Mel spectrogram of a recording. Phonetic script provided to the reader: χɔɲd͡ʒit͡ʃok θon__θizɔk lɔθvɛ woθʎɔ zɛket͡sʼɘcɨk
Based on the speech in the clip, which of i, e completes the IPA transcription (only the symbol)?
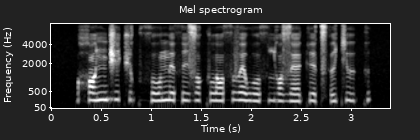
e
